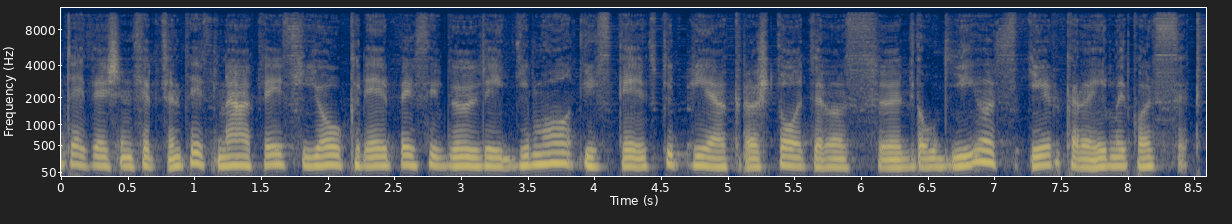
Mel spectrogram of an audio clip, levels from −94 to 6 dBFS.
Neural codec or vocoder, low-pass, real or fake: codec, 44.1 kHz, 1.7 kbps, Pupu-Codec; 10.8 kHz; fake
